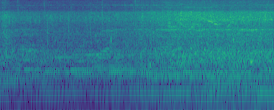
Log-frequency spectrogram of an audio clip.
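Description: Fast water rushing down a concrete irrigation channel, a steady hiss that grows louder over the two seconds, with faint background music underneath.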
